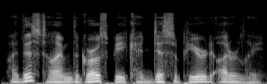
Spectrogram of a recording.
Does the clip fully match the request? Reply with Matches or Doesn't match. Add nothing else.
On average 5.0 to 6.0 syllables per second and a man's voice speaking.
Matches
